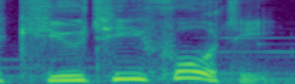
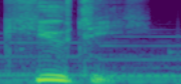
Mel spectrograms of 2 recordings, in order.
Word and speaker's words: QT40: It reads, please report any suspicious caveman activity to QT40, not pronounced cutie.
